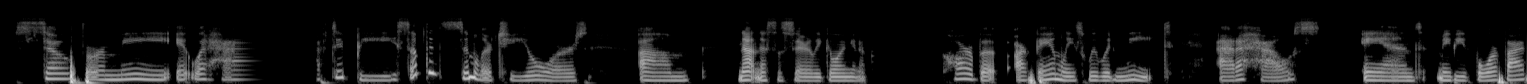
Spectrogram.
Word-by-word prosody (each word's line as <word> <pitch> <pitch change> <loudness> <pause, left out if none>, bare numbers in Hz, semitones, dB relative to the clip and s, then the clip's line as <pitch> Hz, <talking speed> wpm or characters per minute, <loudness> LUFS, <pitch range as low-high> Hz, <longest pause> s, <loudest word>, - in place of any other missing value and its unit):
So, 255 -1 -2
for 215 - +6
me, 225 0 0
it - - -2
would 245 -1 -2
have 225 0 -7 0.8
to 320 0 0
be 195 0 -6
something - - +2
similar 315 +3 +4
to 205 - -8
yours, 185 -2 -4 0.5
um, 185 0 -1 0.5
not 200 0 +7
necessarily 175 -2 -2
going 175 +1 0
in 170 - -3
a - - -8 0.7
car, 250 -1 -1
but - - 0 0.2
our - - +2
families, 210 -6 +1
we 190 0 0
would 185 0 -1
meet 190 -1 -2 0.4
at 180 +2 +1
a 220 - +2
house 190 +3 -5 0.4
and 180 -2 +1 0.2
maybe 185 -1 0
4 185 +2 +2
or - - -3
5 215 +3 +4
195 Hz, 130 wpm, -26 LUFS, 185-225 Hz, 0.8 s, not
